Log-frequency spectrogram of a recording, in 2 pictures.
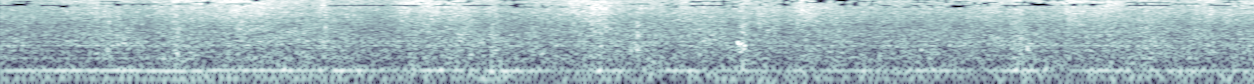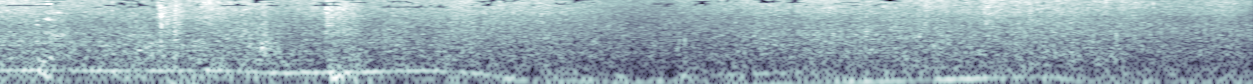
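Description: Water rushes and splashes against a speeding boat's hull.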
